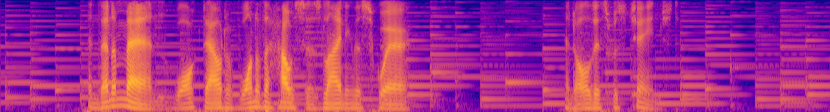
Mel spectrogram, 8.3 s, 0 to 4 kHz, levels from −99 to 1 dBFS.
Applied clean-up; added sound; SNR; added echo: none; Piano; 16 dB; none.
